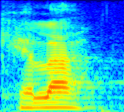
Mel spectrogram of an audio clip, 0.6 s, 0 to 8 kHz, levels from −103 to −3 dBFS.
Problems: none marked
